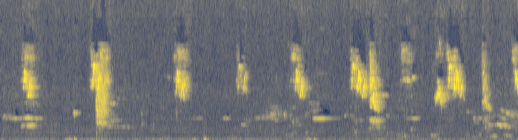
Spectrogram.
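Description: Faint garden birdsong: small birds giving short, high chirps, about ten over the stretch, with a few soft low thumps in between.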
